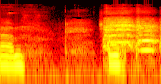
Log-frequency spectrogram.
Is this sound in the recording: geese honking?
yes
